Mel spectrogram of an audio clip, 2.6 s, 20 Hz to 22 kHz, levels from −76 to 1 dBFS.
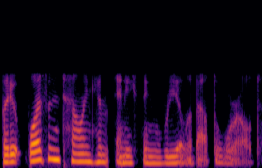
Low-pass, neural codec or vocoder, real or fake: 3.6 kHz; codec, 16 kHz, 2 kbps, FreqCodec, larger model; fake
